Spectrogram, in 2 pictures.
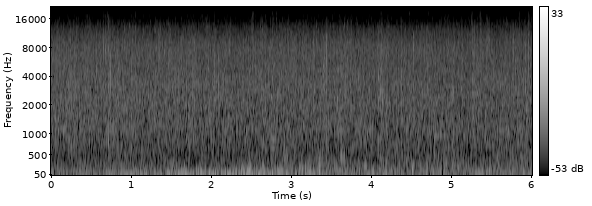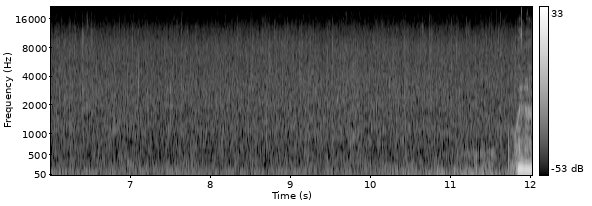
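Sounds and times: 
steady rain pattering on a window: 0.0s - 12.0s.

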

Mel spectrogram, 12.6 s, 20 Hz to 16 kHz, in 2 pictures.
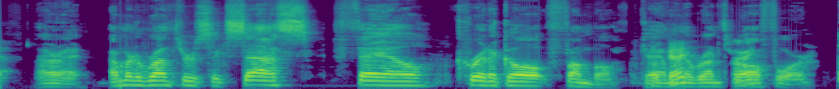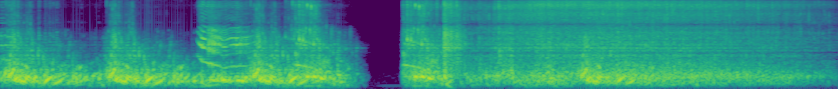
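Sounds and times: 
speech: 0.3s - 6.7s, 7.4s - 8.8s
creature seizing prey, thrashing splashes: 6.3s - 12.5s
churning rush of gurgling water: 6.4s - 12.5s.

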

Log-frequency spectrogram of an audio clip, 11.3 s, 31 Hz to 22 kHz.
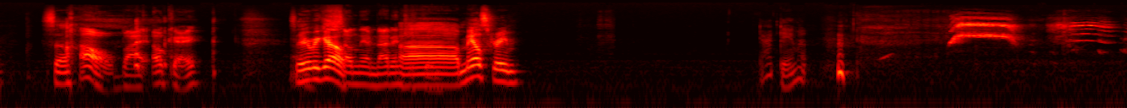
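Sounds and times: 
speech: 0.4s - 5.3s, 7.7s - 8.8s
child screaming: 9.5s - 11.2s.

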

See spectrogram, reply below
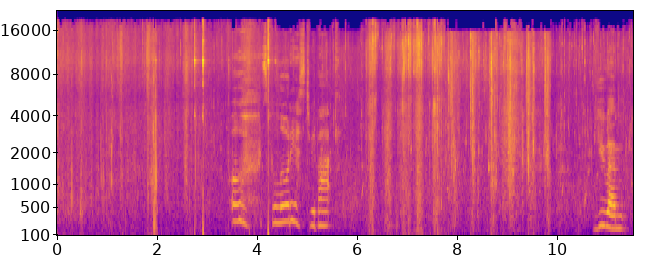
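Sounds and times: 
speech: 3.5s - 5.7s, 10.8s - 11.4s
water splashing as someone swims at night: 6.0s - 11.5s.

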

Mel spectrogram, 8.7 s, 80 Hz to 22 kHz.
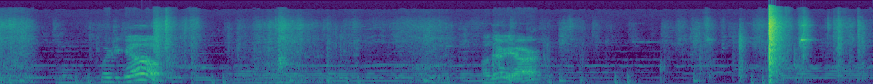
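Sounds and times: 
speech: 1.1s - 1.8s
hand slap against skin swatting a mosquito: 7.7s - 8.0s.

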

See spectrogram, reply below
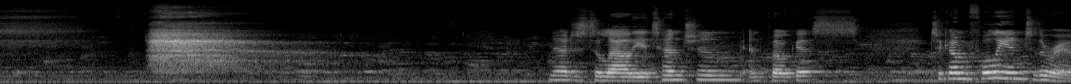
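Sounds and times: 
deep breath in through the nose and out through the mouth: 0.0s - 3.5s
speech: 5.5s - 8.4s, 9.4s - 10.7s.

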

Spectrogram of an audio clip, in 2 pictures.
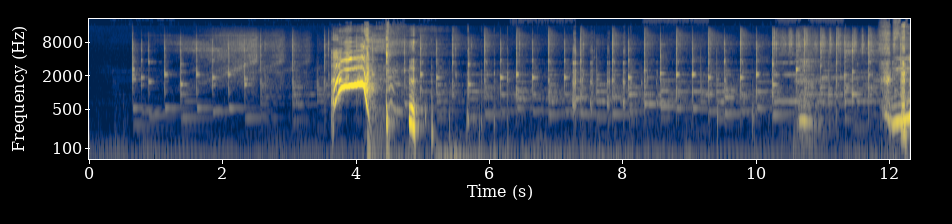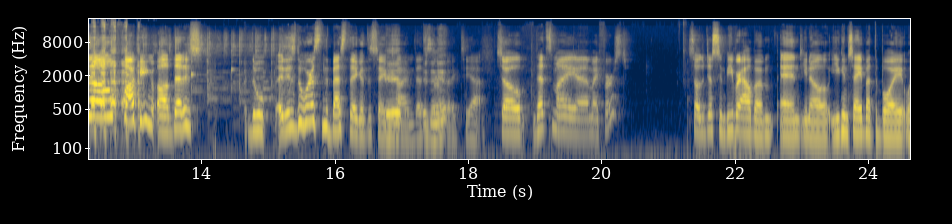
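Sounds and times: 
mobile phone ringtone playing a pop-style electronic melody: 0.6s - 3.6s, 4.4s - 15.3s
loud cough or vocal burst: 4.2s - 4.9s, 11.9s - 13.1s, 16.8s - 17.7s
speech: 4.8s - 5.2s, 12.7s - 14.0s, 14.7s - 20.4s, 21.3s - 24.6s
laughter: 7.1s - 8.3s, 11.9s - 13.4s, 16.7s - 17.7s.

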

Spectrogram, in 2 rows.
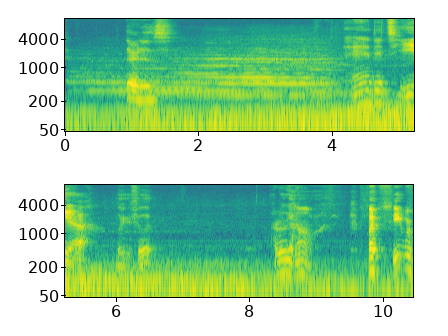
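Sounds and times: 
sustained tonal horn-like lines: 0.0s - 7.2s
train rumbling past: 0.0s - 10.4s
speech: 0.9s - 1.7s, 4.3s - 6.7s, 8.4s - 9.0s, 9.8s - 10.4s.

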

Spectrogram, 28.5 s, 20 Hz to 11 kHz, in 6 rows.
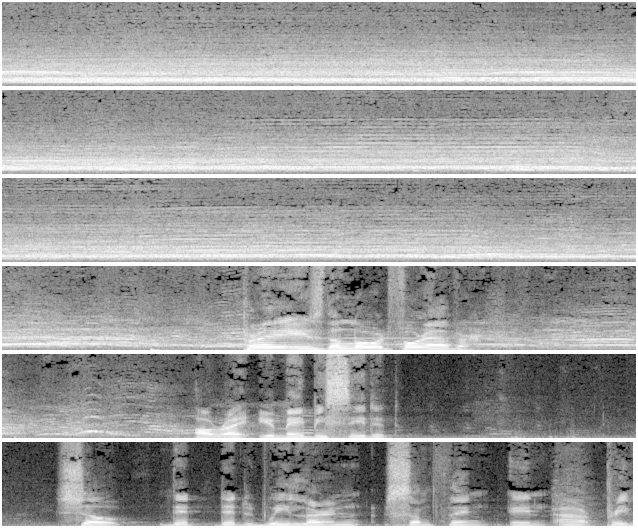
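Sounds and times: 
whoops rising above the crowd: 0.0s - 16.0s, 17.8s - 20.3s
large audience shouting and cheering: 0.0s - 21.7s
speech: 16.1s - 18.0s, 20.5s - 22.0s, 24.4s - 28.5s.

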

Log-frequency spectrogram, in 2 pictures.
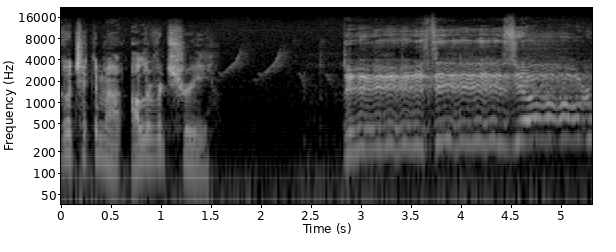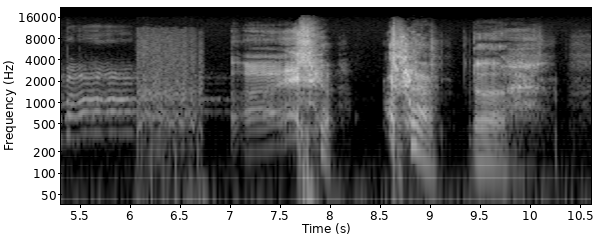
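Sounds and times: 
speech: 0.0s - 1.6s, 2.8s - 4.9s, 7.6s - 10.0s
person sneezing from accumulating dust: 6.1s - 9.1s.

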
